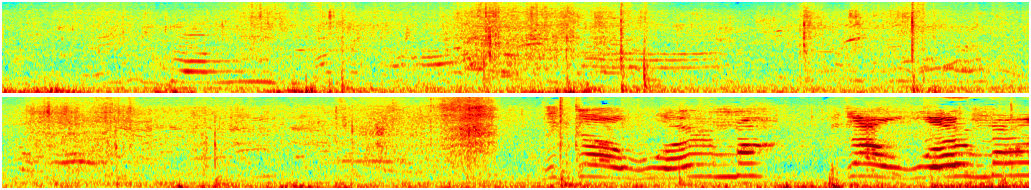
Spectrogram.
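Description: Background voices of people talking, some of them high-pitched like children's, over a steady low rumble.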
